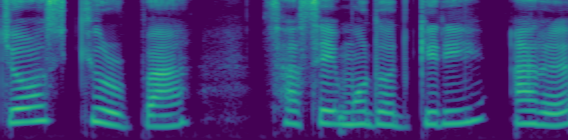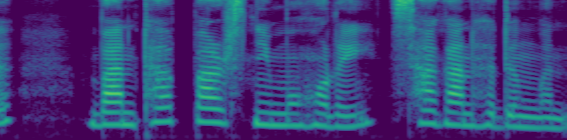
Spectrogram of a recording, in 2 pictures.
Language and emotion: Bodo, neutral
